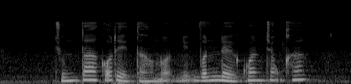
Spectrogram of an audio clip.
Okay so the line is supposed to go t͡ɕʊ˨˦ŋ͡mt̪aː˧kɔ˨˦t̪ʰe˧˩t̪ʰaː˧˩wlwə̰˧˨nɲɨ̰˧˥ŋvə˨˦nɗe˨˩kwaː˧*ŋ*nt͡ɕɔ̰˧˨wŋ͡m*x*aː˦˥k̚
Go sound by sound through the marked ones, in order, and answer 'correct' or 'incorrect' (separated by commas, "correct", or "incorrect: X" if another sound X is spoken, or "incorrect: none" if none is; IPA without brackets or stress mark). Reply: incorrect: none, correct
